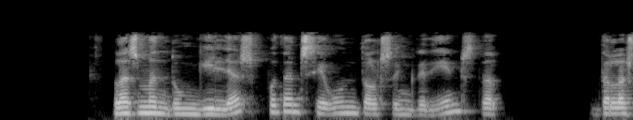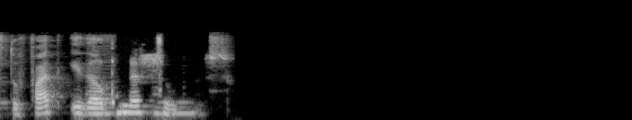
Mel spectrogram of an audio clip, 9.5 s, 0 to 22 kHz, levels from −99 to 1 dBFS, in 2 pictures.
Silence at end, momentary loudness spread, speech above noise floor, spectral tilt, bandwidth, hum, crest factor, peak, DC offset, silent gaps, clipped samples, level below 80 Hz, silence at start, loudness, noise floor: 3 s; 10 LU; over 62 dB; -3.5 dB/octave; 8.2 kHz; none; 24 dB; -8 dBFS; under 0.1%; 3.84-4.42 s; under 0.1%; -66 dBFS; 0.85 s; -28 LUFS; under -90 dBFS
